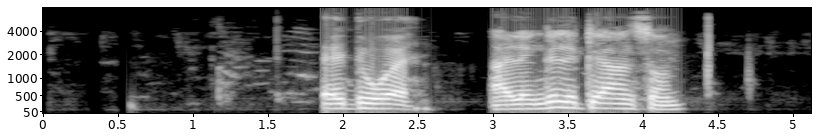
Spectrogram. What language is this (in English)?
Bakoko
